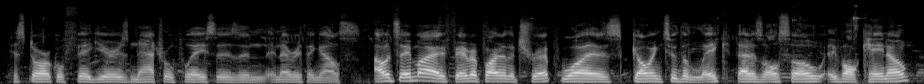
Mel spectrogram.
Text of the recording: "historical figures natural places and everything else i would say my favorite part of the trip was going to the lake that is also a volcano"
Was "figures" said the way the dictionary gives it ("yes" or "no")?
yes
